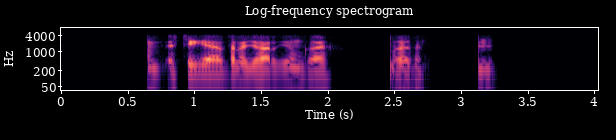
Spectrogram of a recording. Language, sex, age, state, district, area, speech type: Santali, male, 30-45, West Bengal, Birbhum, rural, conversation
